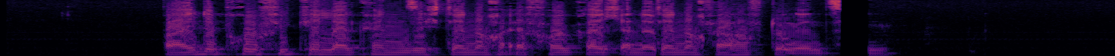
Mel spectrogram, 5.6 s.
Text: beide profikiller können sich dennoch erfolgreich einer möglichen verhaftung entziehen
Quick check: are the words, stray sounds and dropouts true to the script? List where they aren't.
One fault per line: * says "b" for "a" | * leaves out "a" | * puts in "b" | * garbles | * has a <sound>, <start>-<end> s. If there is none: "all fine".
* says "dennoch" for "möglichen"
* has a dropout, 4.2-4.3 s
